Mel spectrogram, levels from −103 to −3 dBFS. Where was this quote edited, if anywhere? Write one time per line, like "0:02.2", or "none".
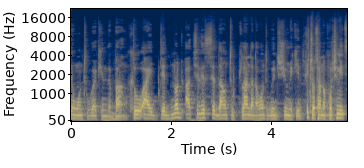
0:01.2
0:04.6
